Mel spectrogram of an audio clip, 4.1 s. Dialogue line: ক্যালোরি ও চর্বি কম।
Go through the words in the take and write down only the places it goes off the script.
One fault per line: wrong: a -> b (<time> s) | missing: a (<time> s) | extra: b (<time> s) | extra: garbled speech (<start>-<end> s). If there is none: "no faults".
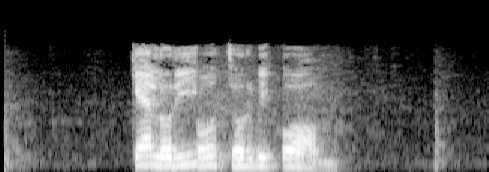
no faults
